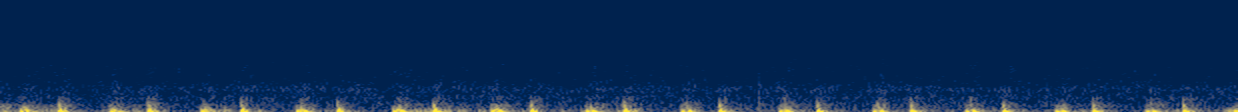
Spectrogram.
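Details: A male, recently sick, has a fast heartbeat (tachycardia) after a hard cough.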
